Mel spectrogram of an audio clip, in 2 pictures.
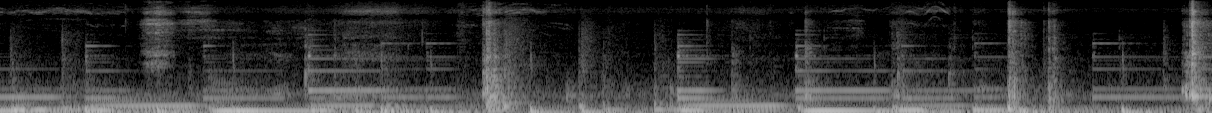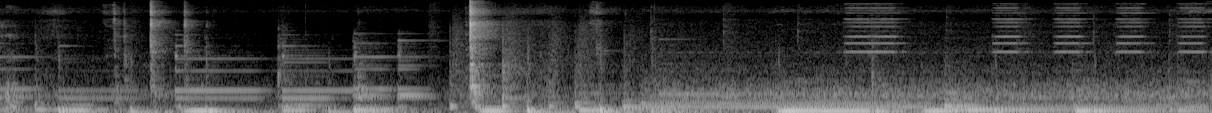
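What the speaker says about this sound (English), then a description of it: "Uh-oh. Beeping." Repeated short electronic beeps sound at irregular intervals over low humming and clicking, close by and fairly faint.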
